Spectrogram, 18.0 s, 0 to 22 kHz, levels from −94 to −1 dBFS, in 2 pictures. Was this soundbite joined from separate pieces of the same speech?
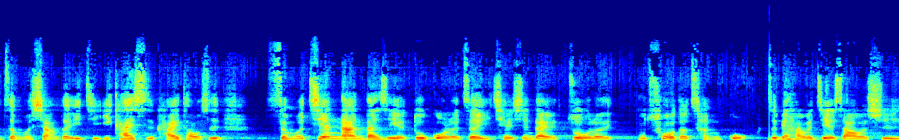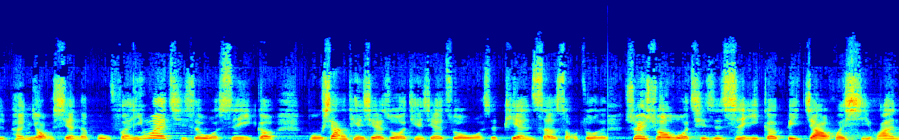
yes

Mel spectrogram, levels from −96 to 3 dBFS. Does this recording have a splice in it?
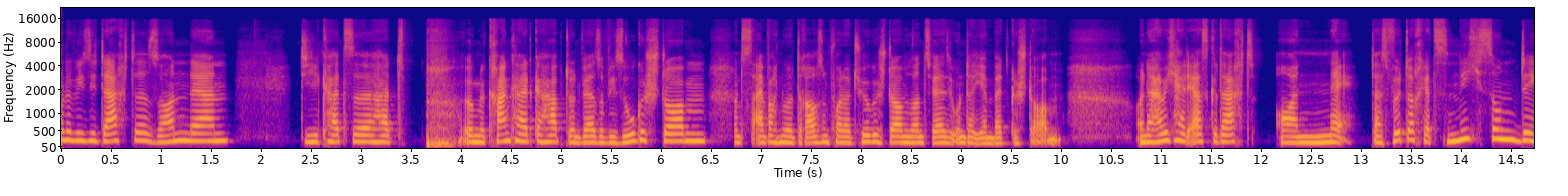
yes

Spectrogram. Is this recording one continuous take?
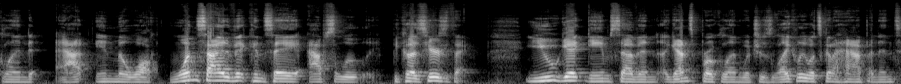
no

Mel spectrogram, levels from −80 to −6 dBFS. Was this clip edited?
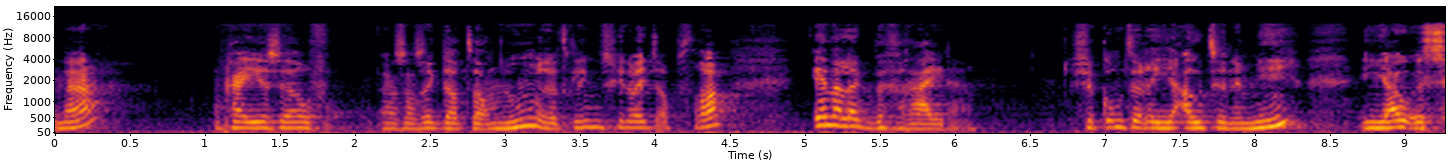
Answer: no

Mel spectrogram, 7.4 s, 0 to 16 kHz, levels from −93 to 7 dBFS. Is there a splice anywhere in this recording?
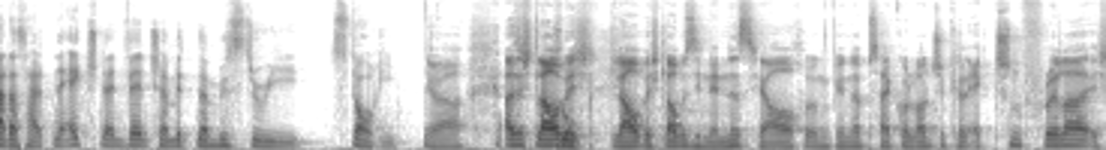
no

